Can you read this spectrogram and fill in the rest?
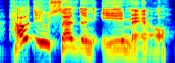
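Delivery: put-on high, slow, doddering old-timer voice; mock baffled boomer, high and slow; mock confused boomer. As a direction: play a baffled old lawmaker. Mocking boomers at hearing.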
